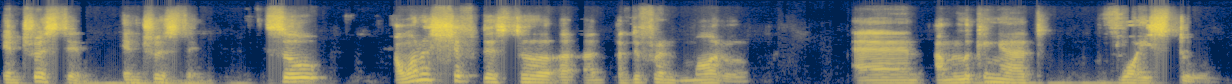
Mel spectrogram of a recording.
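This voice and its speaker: A man hosting a podcast, asking his guest relaxed, open questions. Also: medium pitch, measured pace, husky, rough recording. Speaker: podcast host. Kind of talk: casual interview chat.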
